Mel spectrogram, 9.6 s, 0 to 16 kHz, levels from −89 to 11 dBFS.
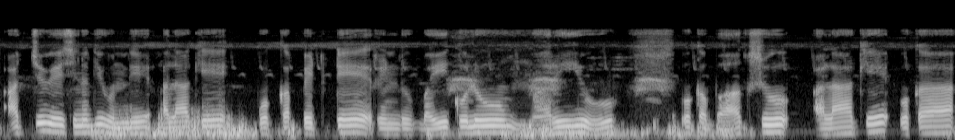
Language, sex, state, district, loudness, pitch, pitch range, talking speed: Telugu, male, Andhra Pradesh, Sri Satya Sai, -15 LUFS, 125 Hz, 115-135 Hz, 95 wpm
